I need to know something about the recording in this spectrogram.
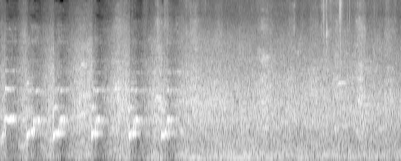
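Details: Puppies giving a quick run of short, high whimpering yips, about three per second for under two seconds. The cries then stop, leaving a steady broadband hiss to the end.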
